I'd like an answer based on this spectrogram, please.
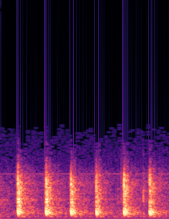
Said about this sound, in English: Well, here's the giant's house. I'm gonna knock on the door.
